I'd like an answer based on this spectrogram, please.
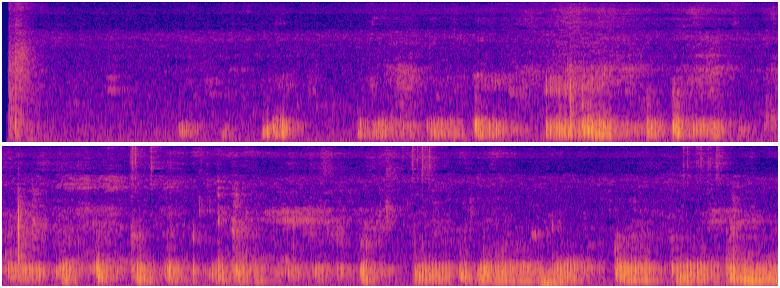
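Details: Happy domestic cat purring loudly indoors: after about two seconds of near silence, a low, rough rumble begins and pulses steadily with each breath in and out, continuing to the end with a few soft clicks on top.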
